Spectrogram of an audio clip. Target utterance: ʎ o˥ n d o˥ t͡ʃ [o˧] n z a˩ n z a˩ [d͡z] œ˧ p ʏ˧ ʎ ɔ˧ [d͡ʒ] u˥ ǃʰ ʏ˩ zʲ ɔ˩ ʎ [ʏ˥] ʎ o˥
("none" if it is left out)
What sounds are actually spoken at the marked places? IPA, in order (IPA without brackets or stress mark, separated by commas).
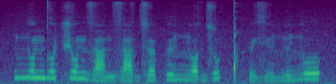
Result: o˥, d͡z, d͡z, ʏ˧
